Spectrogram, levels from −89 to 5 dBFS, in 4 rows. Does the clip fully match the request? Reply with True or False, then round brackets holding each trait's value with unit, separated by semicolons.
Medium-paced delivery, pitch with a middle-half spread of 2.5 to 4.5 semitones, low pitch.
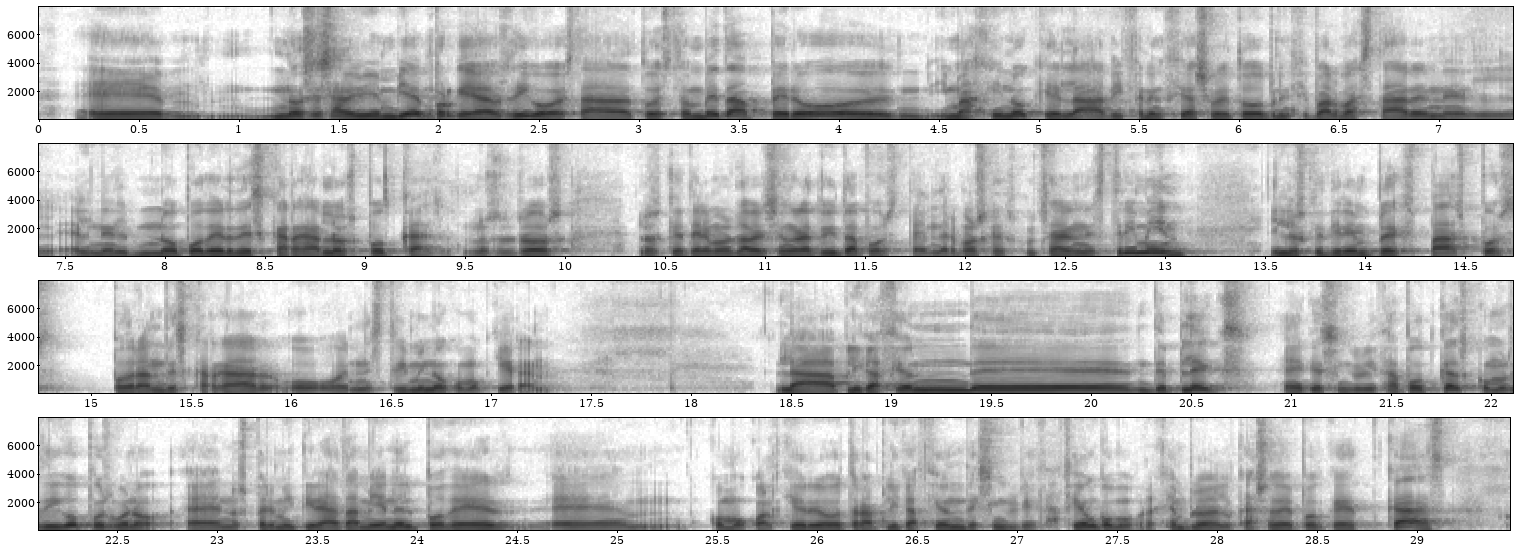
False (200 wpm; 3.5 semitones; 110 Hz)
